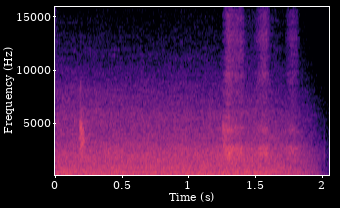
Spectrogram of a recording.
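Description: Steady background hiss with no distinct event, fading out near the end.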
